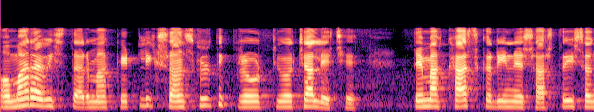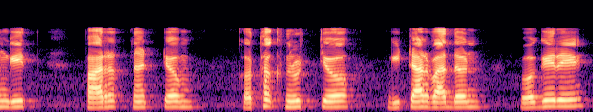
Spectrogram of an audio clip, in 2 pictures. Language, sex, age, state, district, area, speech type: Gujarati, female, 60+, Gujarat, Anand, urban, spontaneous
